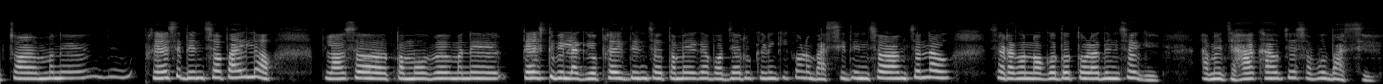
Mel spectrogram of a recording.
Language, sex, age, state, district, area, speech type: Odia, female, 45-60, Odisha, Rayagada, rural, spontaneous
